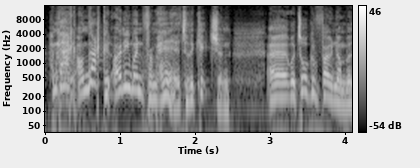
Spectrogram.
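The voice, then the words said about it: Slightly out of breath. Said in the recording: “I'm a bit out of breath”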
